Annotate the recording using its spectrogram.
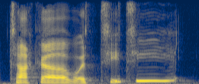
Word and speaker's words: Waititi: Taika Waititi and Gugu Mbatha-Raw.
